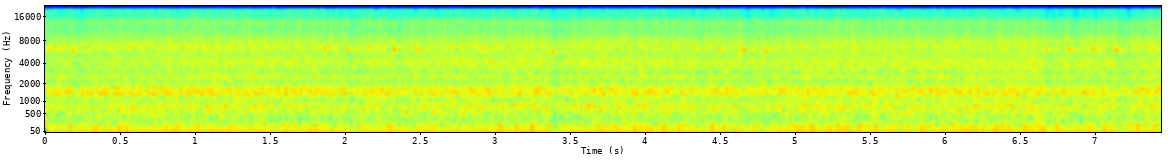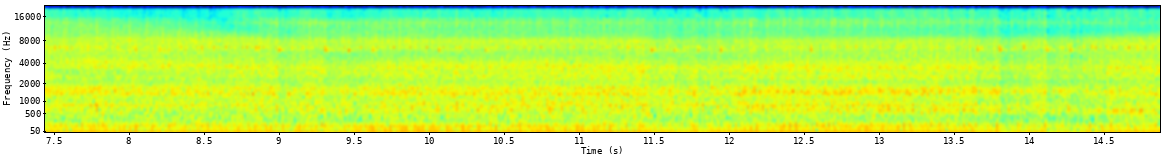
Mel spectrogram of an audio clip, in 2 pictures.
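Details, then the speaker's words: Suzuki ZC31S with supercharger, at idle: thin continuous high squeak, unchanged in pitch, from the supercharger main pulley V-belt; engine otherwise sounds fine. "noise-nya dari supercharger ya. Dia lagi call idle sekarang. Dari ini, dari main pulley-nya."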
